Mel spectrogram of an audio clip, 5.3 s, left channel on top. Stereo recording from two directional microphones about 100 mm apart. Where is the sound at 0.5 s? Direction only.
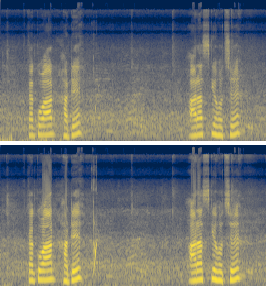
20° right (ahead or behind).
